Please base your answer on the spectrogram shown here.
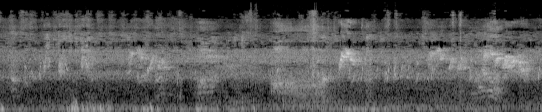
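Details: Red-whiskered bulbul kept as a cage bird for singing contests, producing scattered warbling phrases and chirps across the clip, with thumps and low noise in the background.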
